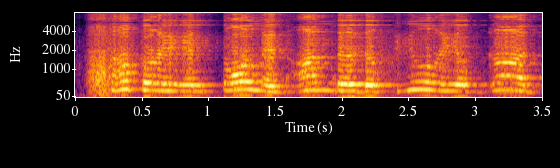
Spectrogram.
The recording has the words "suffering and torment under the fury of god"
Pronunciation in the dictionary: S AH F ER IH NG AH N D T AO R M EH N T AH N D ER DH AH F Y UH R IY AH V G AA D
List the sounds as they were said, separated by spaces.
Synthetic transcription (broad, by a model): S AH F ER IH NG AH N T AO R M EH N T AH N D ER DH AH P Y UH R IY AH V G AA D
